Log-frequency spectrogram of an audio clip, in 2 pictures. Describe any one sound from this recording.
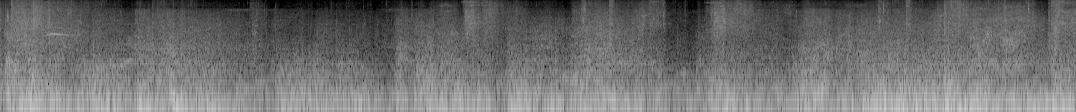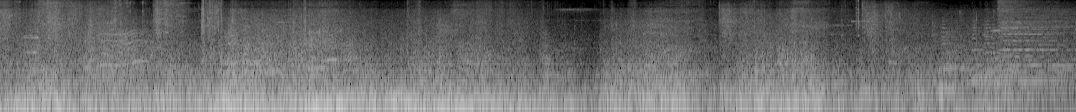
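Heavy weapon blows thud and crash against a huge beast.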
